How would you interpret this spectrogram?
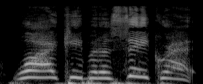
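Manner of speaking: shouted high and slow; reading bold text. Acted. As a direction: bellow the bold words. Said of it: "It's all bold".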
